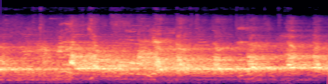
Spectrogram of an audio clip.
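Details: Several Boston Terriers gathered at a Chicago meetup group event, barking in quick irregular bursts with short yips, set against a dense background of people talking.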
